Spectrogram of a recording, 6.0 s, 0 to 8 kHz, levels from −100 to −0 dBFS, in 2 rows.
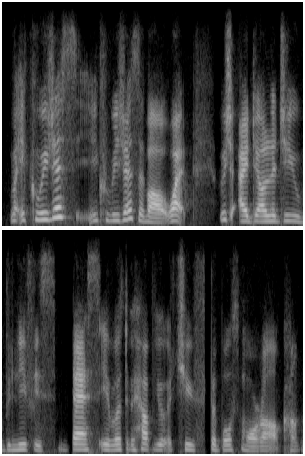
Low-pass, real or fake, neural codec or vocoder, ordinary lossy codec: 7.2 kHz; fake; codec, 16 kHz, 0.8 kbps, ZipCodec; Opus, 24 kbps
